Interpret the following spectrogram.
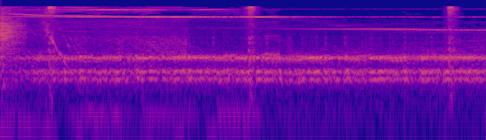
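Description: Synthesized logo-intro sound effect: a steady, held chord of ringing electronic tones with faint high sweeps gliding down through it.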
